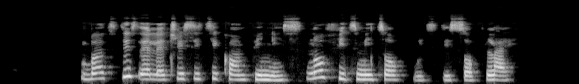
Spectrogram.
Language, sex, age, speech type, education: Nigerian Pidgin, female, 15-29, spontaneous, tertiary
